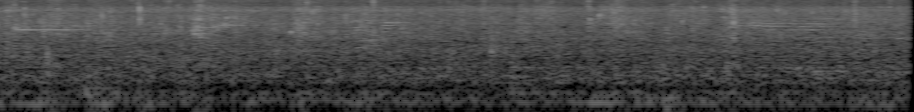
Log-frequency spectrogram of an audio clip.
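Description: Sliced onions and tomatoes sizzling steadily in hot oil in a wok as they are stirred with a wooden spatula, with a few faint clicks.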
